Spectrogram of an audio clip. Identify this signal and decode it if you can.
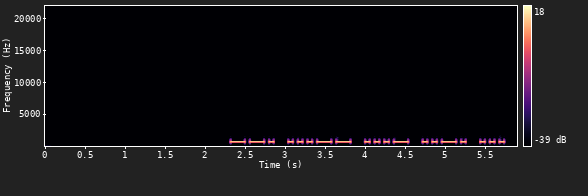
Morse code, heard as a keyed tone, about 20 wpm, 700 Hz. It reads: G3VFS
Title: DXCC-100 Call Signs - 5 Characters - 20wpm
